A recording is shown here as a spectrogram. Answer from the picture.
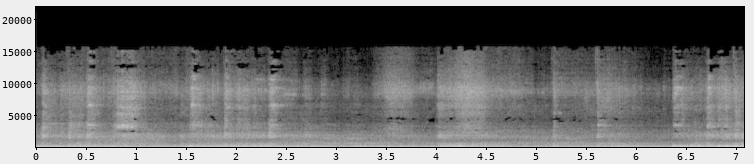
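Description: Freight train of container-loaded flat cars rolling past: a steady low rumble of steel wheels on rail, with irregular sharp clicks and knocks from wheels and couplers.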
